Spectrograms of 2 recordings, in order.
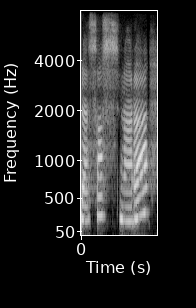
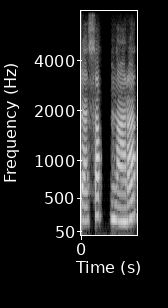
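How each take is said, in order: First: The first word ends with an s sound. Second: The first word ends with a t sound. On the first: "bukan dasos nara" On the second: "bukan dasat nara"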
